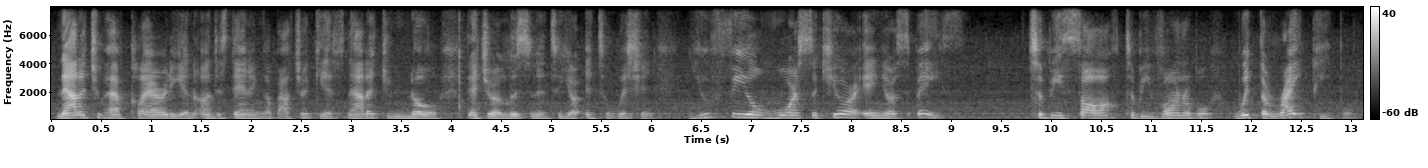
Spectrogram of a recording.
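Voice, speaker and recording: A woman's voice: sits low, moderate pace, fairly bright tone, rough recording. Woman, tarot reader, casual slangy storytelling, frequent laughter, faint noise behind. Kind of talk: casual tarot reading chat.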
